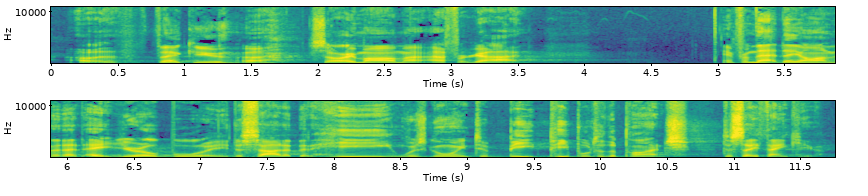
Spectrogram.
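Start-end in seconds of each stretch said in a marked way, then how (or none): 0.2-3.6 words muffled by food being chewed. Retelling a boy's reply to his mom: imitating talking with mouth full. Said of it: "with a mouthful of food".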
